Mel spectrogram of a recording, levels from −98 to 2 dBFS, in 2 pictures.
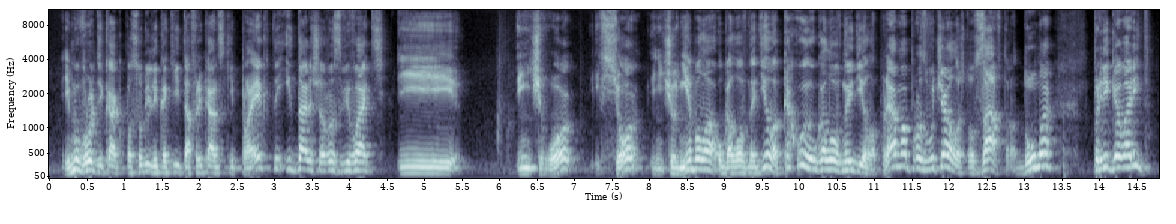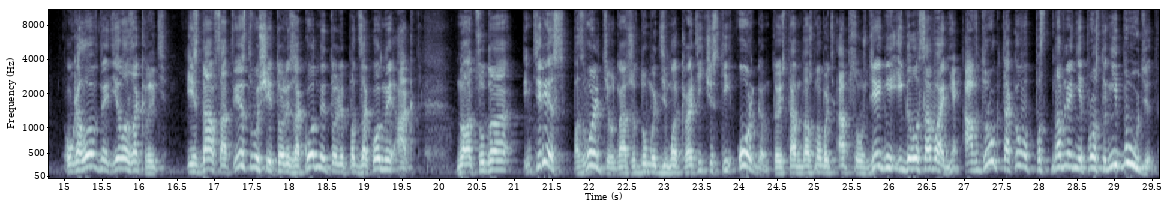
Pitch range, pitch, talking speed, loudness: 130-215 Hz, 175 Hz, 135 wpm, -14 LUFS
